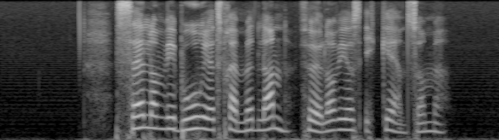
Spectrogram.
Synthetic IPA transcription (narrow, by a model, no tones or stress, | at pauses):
sɛlɔmʋiːbuːʁiːɛt̪fʁɛməd̪lɑnføːləʁʋiːɔsɪkəeːnsɔmə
